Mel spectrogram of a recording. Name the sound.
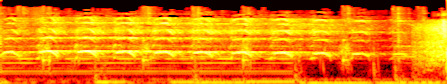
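green woodpecker laughing call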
